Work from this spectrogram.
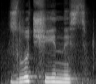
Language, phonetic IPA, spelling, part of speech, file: Ukrainian, [zɫɔˈt͡ʃɪnet͡sʲ], злочинець, noun, Uk-злочинець.ogg
- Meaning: 1. criminal, offender, lawbreaker 2. wrongdoer, evildoer, malefactor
